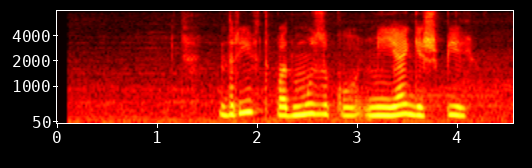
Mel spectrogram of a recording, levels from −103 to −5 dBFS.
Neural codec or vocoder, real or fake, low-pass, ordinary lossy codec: none; real; none; none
